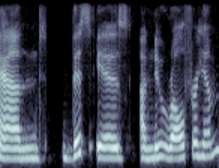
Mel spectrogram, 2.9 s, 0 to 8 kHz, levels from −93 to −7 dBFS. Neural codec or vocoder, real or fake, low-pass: codec, 16 kHz, 2 kbps, FunCodec, trained on Chinese and English, 25 frames a second; fake; 7.2 kHz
